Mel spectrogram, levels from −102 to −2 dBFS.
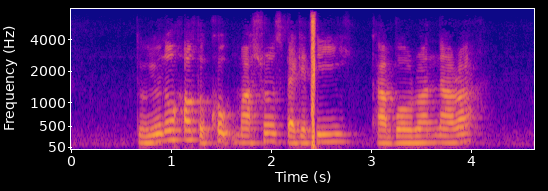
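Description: At 2.39 to 2.45 s the speech suffers a wireless microphone squelch dropout. The radio link fades, hiss swells, and the receiver's squelch mutes the output for about 20 ms before the signal returns. A spectrogram shows a brief broadband haze, then a narrow blank column.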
